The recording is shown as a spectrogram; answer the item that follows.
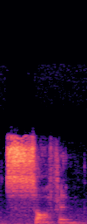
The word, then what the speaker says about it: soften: soften is used uh you don't pronounce the t soften um so what can you say you can say no worries or what else you can say No worries.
